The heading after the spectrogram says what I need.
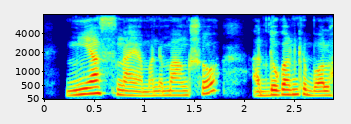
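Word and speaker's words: мясная: মিয়া স্নায়া। মিয়া স্নায়া মানে মাংস।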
